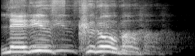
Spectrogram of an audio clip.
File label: System Voice; BBCP; Bullet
